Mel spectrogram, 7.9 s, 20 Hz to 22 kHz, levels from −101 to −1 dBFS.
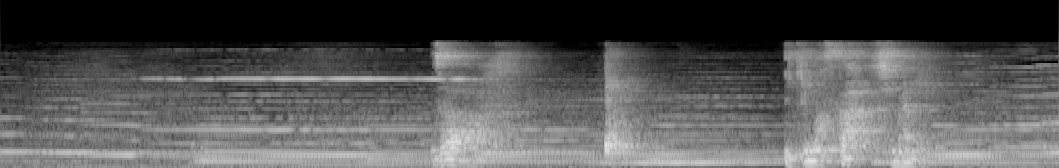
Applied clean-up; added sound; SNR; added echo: none; Squeak / Vehicle; 13 dB; reverberation time 0.7 s.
